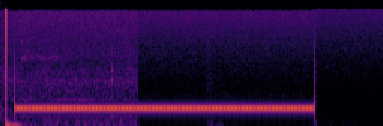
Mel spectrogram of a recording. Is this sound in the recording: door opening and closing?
no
